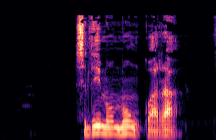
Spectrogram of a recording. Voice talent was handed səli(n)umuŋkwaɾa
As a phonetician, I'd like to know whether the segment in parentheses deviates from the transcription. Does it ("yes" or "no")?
yes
